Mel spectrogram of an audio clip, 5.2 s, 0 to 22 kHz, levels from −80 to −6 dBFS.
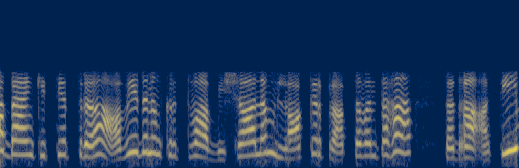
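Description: VoIP packet loss concealed by the speech codec at 2.85–2.91 s and 4.59–4.65 s: the decoder extrapolates across the gaps, briefly smearing the sound into a fading buzz or coloured noise.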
